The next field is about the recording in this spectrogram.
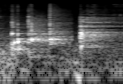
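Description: Kitchen sounds from an ASMR video of making a salmon rice bowl with rice, mayo, hot sauce, soy sauce and avocado, with a few soft clinks and scrapes of utensils against a dish.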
